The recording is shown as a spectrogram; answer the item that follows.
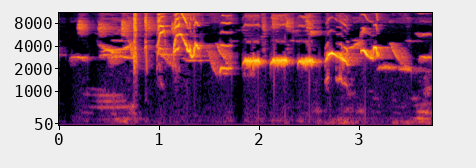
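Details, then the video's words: Kacer, the Oriental magpie-robin, singing a rival-seeking fight song used to prompt reluctant birds into long song. A rapid scratchy flourish is followed by a string of pure, steady whistles and rising and falling slurred notes. "CARI LAWAN TARUNG ⚪ RELAKSASI KACER SUSAH BUNYI BIKIN BERKICAU PANJANG"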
